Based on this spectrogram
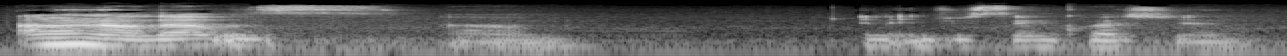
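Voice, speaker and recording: Bright, giggly young woman vlogger. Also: deep voice, very animated, normal speed, a little hiss or hum. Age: 20s. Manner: chatty, giggly, lots of "like" and "um". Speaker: travel vlogger. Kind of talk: casual Q&A vlog.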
